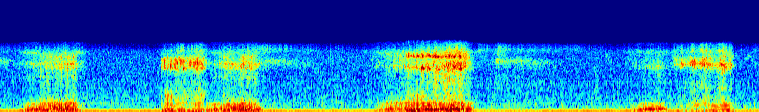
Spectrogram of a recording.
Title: Genetic links to snoring.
